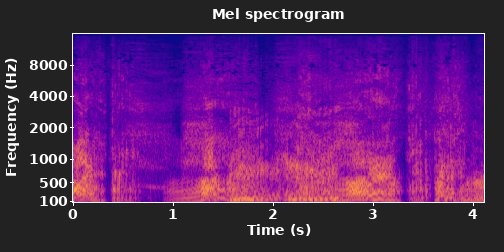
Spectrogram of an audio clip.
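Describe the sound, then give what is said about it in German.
Dogs growl menacingly, baring their fangs as if to attack, a loud, rough snarl that rumbles on for several seconds with brief breaks, deep and throaty, with no one speaking. “Aber als sie sich dem Bett nähern wollte, sprangen sie auf, knurrten bedrohlich und zeigten die blitzenden Reißzähne wie zum Angriff.”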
